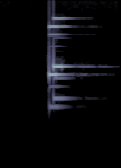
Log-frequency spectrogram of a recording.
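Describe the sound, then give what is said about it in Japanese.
A smartphone app chime marks the end of a video recording: a single bright, bell-like ding that rings out with a lingering tone and fades to silence. “あ、このアプリ録画終了の音は鳴るんだ。”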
